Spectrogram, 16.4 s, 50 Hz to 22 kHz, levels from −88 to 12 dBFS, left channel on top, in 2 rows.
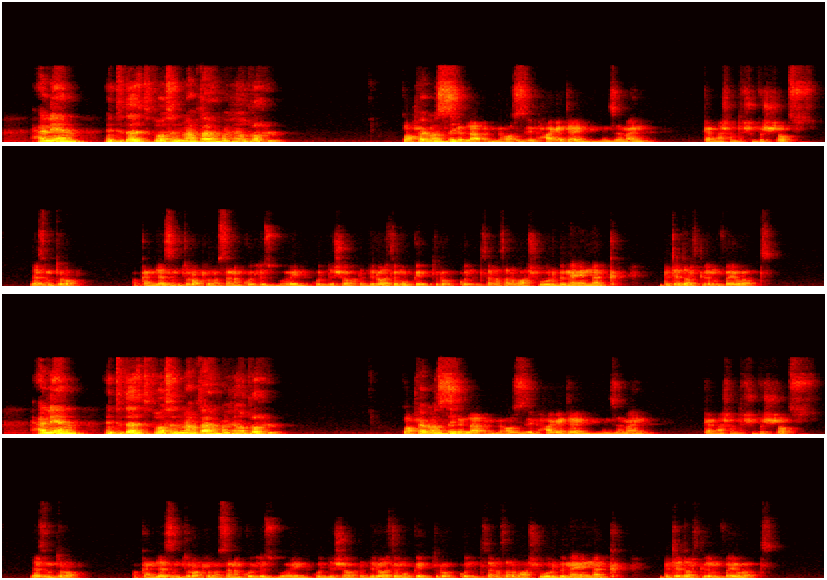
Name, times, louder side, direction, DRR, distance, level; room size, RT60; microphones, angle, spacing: voice 1, 0.3-0.7 1.0-2.8 4.2-4.6, right 2 dB, 35° right, -2 dB, 1.0 m, -16 dB
voice 2, 4.0-6.5 7.0-8.0 8.5-9.0 9.5-14.3 14.8-15.9, left 1 dB, 30° left, 2 dB, 0.6 m, -25 dB
3.1 x 2.0 x 2.4 m, 0.28 s
head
